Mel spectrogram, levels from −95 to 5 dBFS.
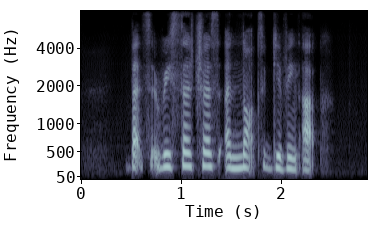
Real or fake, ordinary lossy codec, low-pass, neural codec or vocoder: fake; none; none; codec, 16 kHz, 1 kbps, X-Codec, WavLM features, trained on Multilingual LibriSpeech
